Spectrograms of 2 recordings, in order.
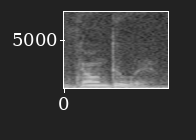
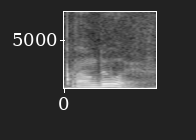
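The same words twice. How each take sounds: First: Hushed, softer plea. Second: Said in the usual way. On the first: Real, not acted. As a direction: quietly beg them not to. Pleading with the viewer.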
